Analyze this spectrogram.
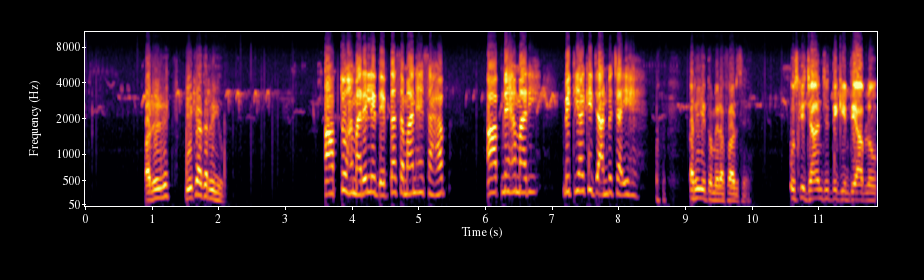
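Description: A man speaks with emotion nearby.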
